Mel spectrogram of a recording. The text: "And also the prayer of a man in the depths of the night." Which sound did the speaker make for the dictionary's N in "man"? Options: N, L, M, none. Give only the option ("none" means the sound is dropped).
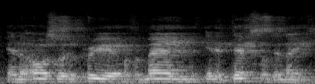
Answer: N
